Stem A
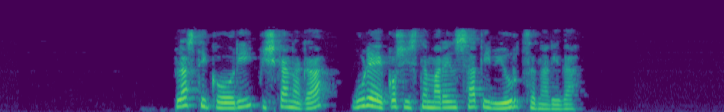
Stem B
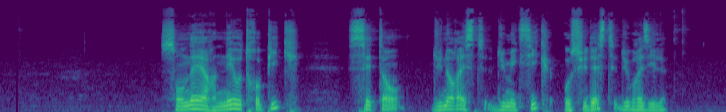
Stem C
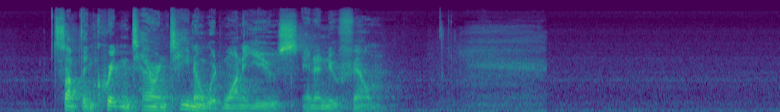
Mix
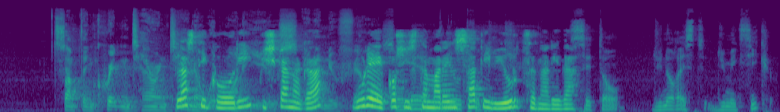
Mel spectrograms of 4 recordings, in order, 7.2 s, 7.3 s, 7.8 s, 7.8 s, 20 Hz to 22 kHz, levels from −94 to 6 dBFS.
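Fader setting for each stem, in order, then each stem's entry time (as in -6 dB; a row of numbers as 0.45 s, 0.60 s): -3.0 dB, -13.5 dB, -13.0 dB; 0.00 s, 2.20 s, 0.00 s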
